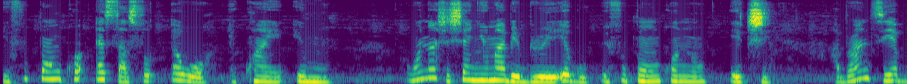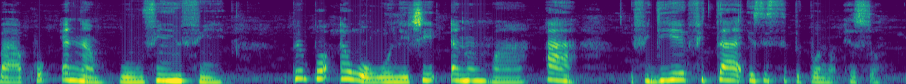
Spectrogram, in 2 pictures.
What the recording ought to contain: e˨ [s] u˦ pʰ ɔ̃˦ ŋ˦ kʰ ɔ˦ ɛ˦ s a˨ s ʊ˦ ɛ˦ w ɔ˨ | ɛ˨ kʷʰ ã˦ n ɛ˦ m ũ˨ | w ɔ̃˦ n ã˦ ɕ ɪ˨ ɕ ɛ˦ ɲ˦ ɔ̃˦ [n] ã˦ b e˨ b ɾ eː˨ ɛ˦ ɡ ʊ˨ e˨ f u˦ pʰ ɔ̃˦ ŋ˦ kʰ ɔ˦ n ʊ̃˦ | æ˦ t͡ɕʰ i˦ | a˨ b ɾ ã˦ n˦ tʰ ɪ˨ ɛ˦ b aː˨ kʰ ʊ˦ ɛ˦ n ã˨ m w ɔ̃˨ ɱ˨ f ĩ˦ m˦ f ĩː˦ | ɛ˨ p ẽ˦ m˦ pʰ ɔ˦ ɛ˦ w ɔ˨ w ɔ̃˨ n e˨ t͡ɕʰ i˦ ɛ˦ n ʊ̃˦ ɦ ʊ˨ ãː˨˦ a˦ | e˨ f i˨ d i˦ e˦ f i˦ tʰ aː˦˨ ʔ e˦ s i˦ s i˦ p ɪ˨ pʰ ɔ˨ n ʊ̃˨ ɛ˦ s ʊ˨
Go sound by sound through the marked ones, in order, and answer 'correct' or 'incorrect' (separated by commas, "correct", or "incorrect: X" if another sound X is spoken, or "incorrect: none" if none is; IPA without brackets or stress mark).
incorrect: f, incorrect: m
